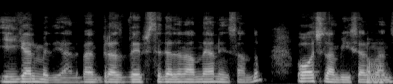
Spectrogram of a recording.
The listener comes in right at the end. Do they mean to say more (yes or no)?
no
